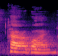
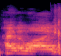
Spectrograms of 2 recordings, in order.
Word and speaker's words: Paraguay: Paraguay. – Paraguay.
